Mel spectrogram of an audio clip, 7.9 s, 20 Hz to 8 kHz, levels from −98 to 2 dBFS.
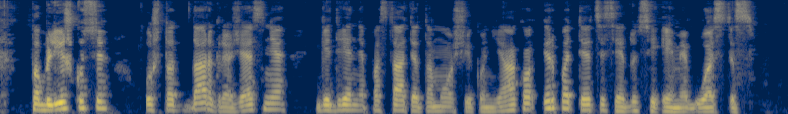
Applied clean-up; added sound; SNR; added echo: none; none; none; none.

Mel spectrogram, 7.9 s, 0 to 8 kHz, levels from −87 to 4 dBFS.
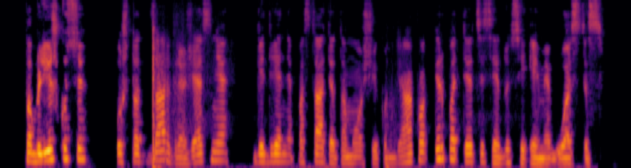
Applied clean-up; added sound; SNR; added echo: neural mask model DeepFilterNet 3.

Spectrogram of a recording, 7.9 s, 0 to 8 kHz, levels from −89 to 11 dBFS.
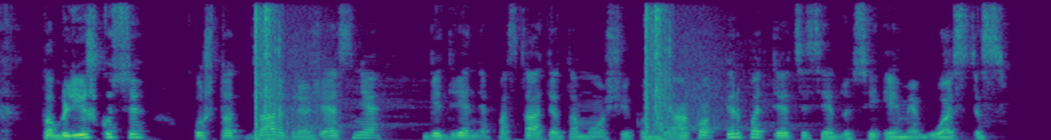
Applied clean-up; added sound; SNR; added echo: classical method log-MMSE.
